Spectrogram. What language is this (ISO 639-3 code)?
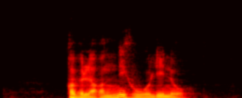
kab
